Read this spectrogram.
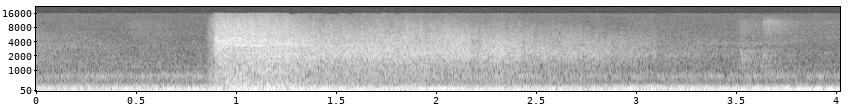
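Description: A deep whoosh bursts and fades away.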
